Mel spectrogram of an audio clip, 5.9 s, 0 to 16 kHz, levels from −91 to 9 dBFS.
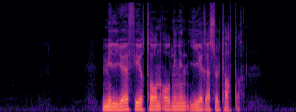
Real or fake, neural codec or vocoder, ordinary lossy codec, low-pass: real; none; MP3, 64 kbps; 14.4 kHz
